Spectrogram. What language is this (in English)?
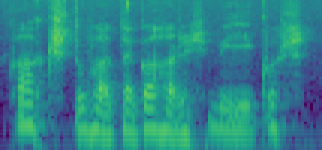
Finnish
